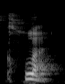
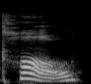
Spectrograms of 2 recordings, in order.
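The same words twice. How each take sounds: First: Cl short, c straight into l; blended cl. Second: A long vowel between c and l in call; vowel inserted in blend. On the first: Teacher correcting the CL sound, short blended cl. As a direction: clip cl short with no vowel before the l. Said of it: "it's cl". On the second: Teacher showing the wrong CL sound, stretched call. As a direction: call drawn out slowly. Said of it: "It's not call". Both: Shown as a demonstration.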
